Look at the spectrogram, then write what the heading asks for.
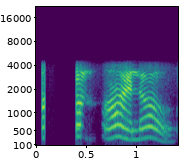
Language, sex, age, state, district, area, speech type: Assamese, female, 45-60, Assam, Morigaon, rural, conversation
